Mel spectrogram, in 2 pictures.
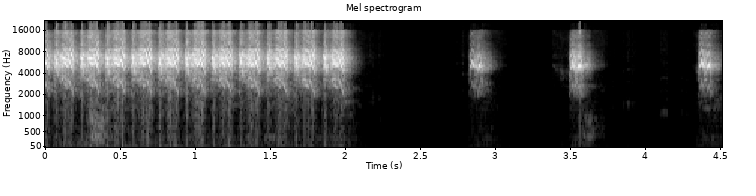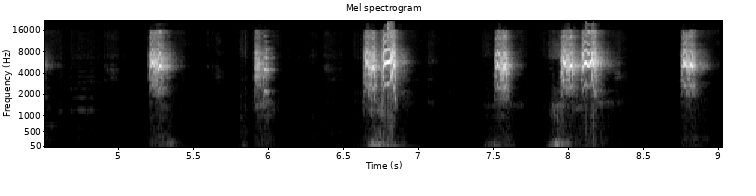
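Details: High-pitched crimson sunbird song from a cage-bird training recording: a two-second rapid ticking trill, followed by single sharp chirps repeated roughly every half to one second.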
